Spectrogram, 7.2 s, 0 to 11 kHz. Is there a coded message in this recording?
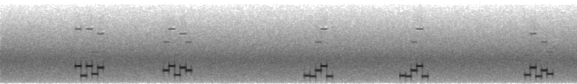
Yes: five-tone selective call (ZVEI) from 0.9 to 6.9 s, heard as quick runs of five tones, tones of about 70 ms. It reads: 02049 70397 21701 21701 39174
